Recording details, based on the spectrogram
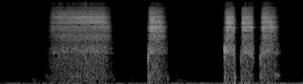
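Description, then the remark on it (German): A voice imitates hissing: one long breathy hiss, then a short one, then three quick clipped hisses in a row, all bright and airy with no words. “Der hat da nur noch Zischlaute von sich gegeben. So zisch, zisch.”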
